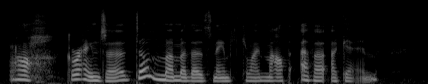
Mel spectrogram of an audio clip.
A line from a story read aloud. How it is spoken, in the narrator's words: he grumbled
